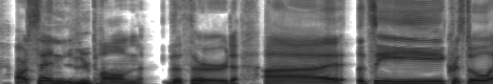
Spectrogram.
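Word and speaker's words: Lupin: See, uh, Ky says, "Pronounced Lupon." I think it is cuz it's a French name. Aren Lupon III.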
